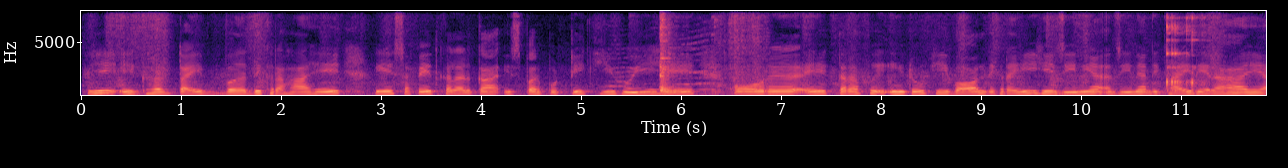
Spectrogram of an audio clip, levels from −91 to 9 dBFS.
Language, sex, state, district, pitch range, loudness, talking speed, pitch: Hindi, female, Bihar, Supaul, 175-200 Hz, -20 LUFS, 165 wpm, 190 Hz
